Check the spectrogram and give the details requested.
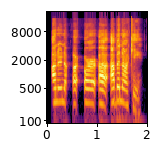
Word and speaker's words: Abenaki: Abenaki.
